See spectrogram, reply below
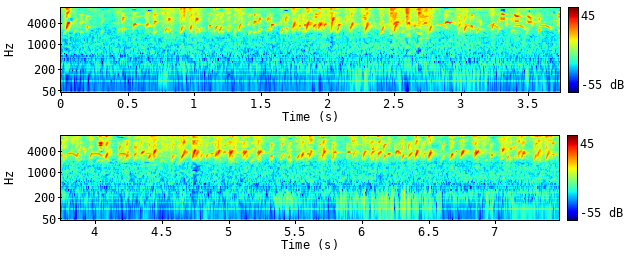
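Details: Chatter of caged female European goldfinches, used to stimulate a male to sing and ready him for breeding season. Rapid, tinkling high twitters build after a quieter start into a steady, busy chorus.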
